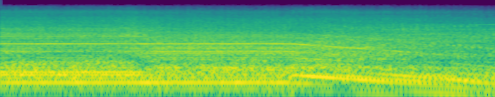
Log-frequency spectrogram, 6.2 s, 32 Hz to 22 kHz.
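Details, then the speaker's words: Generac Guardian 16kW standby generator running on gas after refurbishment, carrying close to 6,000 W of heaters: a steady, deep drone holding speed with only a slight dip as load comes on, carrying the load without hesitating. "foreign under close to 6 000 Watts didn't even hesitate I think I like this machine"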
